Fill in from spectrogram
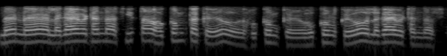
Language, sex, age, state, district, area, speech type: Sindhi, male, 45-60, Delhi, South Delhi, urban, conversation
